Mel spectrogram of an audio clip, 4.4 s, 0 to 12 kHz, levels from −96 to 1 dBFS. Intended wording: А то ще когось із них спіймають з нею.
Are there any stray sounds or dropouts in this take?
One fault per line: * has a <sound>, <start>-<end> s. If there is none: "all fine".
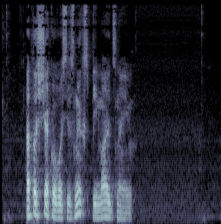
all fine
